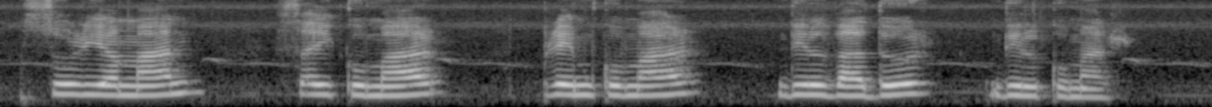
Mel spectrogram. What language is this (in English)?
Nepali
